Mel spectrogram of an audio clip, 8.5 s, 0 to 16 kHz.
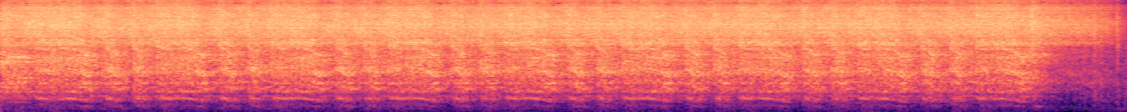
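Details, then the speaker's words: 1998 Honda Civic 1.6L after engine replacement, distributor unplugged to prime oil: steady even starter cranking about 2.5 turns per second for eight seconds with no firing; normal cranking without start. "crank it over for a little bit to get the oil circulating through it, and then we're just going to fire it up."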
